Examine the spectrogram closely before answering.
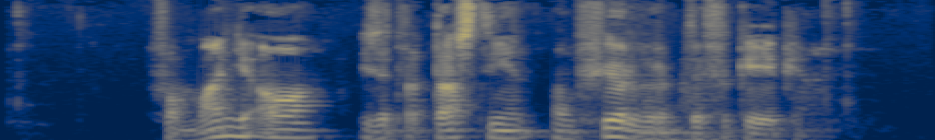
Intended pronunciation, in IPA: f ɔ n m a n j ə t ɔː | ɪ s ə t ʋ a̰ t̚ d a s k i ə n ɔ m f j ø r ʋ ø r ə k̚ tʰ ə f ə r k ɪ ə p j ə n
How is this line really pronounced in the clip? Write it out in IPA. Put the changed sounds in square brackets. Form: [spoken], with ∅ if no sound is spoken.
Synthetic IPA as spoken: f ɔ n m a n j ə [ʔ] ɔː | ɪ s ə t ʋ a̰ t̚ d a s [t] i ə n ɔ m f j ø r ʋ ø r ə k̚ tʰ ə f ə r k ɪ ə p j ə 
